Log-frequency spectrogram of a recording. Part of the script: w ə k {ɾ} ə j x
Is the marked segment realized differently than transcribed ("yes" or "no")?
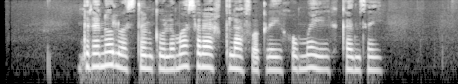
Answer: yes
